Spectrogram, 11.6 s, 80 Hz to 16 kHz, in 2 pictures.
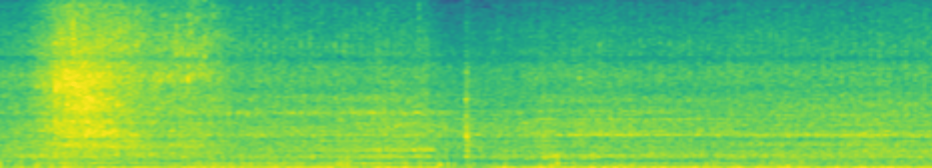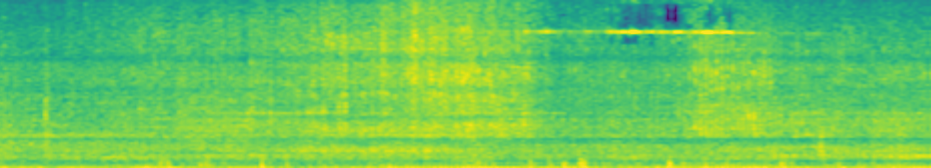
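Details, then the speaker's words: Yamaha XV 750 V-twin, repaired after arriving from Bolivia with one cylinder misfiring, accelerating with about 200 kg aboard: deep, steady drone pulling evenly, no knocks, misses or rattles; healthy engine. "Hasta se escucha el motor muy bien, no se escuchan ruidos raros ni nada por el estilo."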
